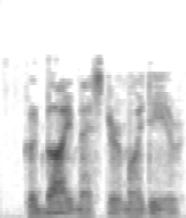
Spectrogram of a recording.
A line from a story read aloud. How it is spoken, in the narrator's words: he murmured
